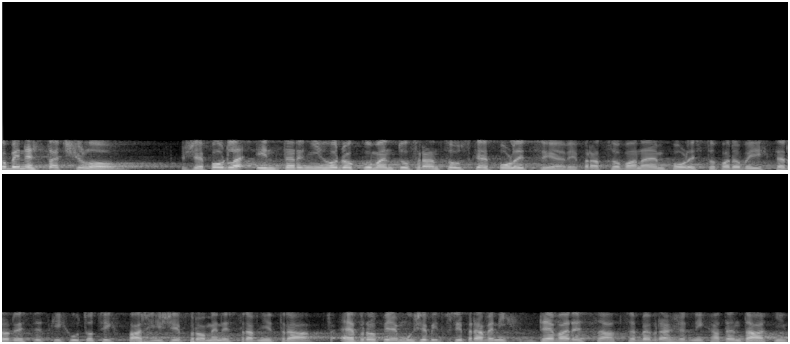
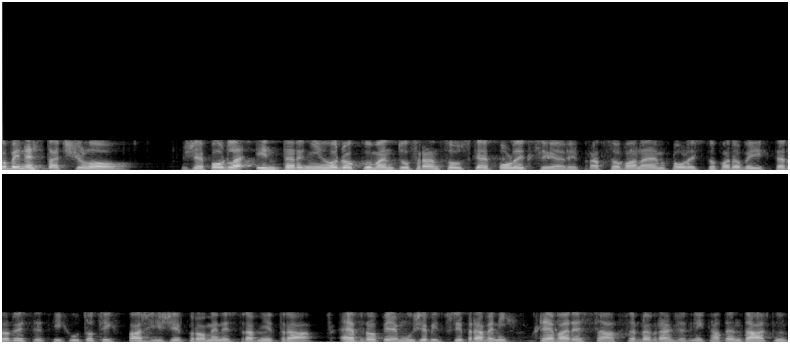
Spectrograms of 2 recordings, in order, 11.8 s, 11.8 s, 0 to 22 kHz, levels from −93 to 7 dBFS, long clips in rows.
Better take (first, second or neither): first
